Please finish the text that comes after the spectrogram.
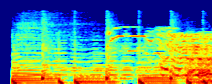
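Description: A horse neighs loudly and close, a series of rapid whinnying pulses with a few hoof-like knocks, heard alone over about two seconds.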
